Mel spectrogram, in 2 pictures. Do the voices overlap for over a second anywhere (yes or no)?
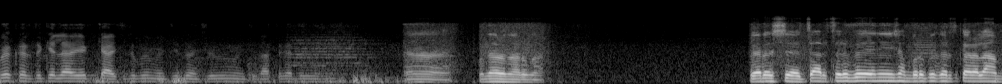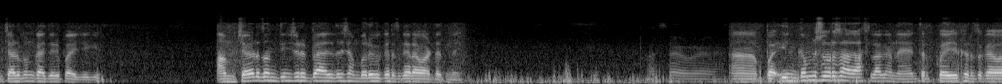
no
